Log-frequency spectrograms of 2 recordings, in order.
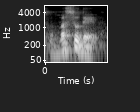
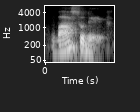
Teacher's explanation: when you make the first short vowel as a long vowel, then that indicates the son or the descendant, or maybe the daughter, depending on how you end that word.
